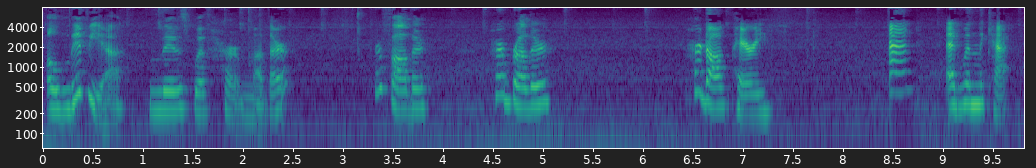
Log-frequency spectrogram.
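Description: A woman in her thirties reading a children's picture book aloud in simple, deliberate phrases, adding little asides for young listeners. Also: fairly high pitch, sing-song, bright, forceful tone. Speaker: school staff member reading aloud to pupils. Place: small home office room, indoors. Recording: noticeable room noise behind voice.

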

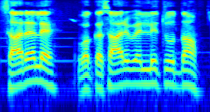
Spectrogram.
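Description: A man's voice: mid-range voice, normal speed, natural voice. Man playing a fretful villager, faint music. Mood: puzzled. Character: worried village man, plain-spoken, fretful. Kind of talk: animated moral story dialogue.

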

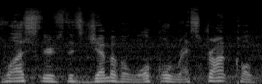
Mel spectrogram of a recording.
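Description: A man's voice: mid-range voice, a little fast, a little hiss or hum, close to an everyday voice. A young man playing a restless farm boy with big dreams in a video game. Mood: upbeat, friendly. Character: restless farm son dreaming of stadium stardom. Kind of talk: video game character dialogue.

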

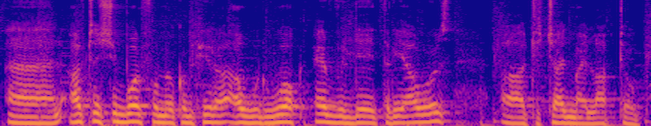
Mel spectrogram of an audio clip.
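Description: An earnest young man speaks to the camera in a studio. His voice is very dark and mellow, and his talk is full of "uh" and "like". Quiet music plays under him. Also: fairly high pitch, fairly even intonation, a little fast. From South Sudan. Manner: earnest, many "uh" and "like" fillers. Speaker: interviewee, game designer. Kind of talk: interview monologue to camera. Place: indoor studio with plain backdrop.

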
